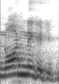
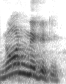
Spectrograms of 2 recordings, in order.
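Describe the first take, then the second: The two takes are said the same way.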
